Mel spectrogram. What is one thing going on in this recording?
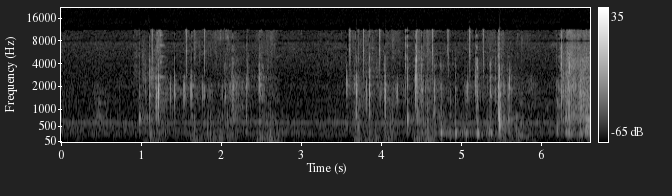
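Game items click softly as they are moved between slots.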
